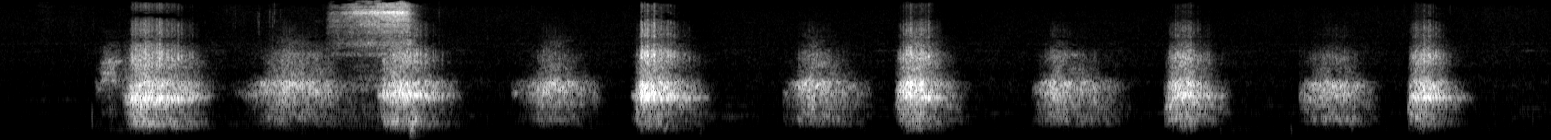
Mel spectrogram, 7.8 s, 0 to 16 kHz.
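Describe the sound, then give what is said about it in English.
Heavy, forceful breathing in and out at a healing prayer meeting: eleven evenly spaced rasping breaths, each a short breathy burst separated by brief silences. “Can you breathe in and out 5 times heavily?”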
